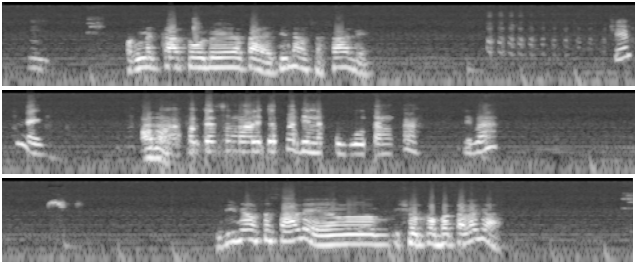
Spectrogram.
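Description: A middle-aged woman talks over an online call.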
